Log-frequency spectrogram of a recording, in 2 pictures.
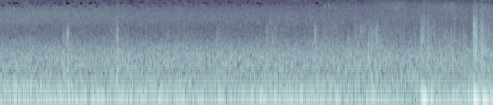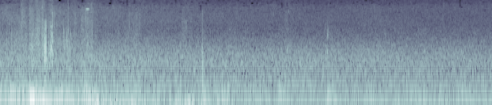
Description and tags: Steps On Ground Summer Forest
A set of different field recordings in des summer in Saxony (Germany). Wind, Forest, Leaves, Bees, Birds
Hope you find something for your project
forest, summer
